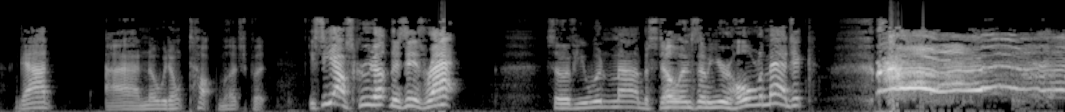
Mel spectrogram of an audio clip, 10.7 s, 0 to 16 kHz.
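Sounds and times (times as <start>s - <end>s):
speech: 0.2s - 4.6s, 5.5s - 9.4s
high-pitched creature shriek: 8.8s - 10.6s.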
